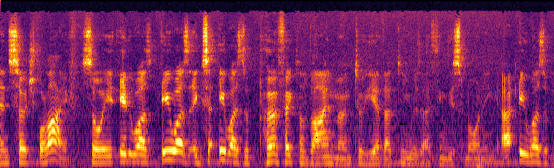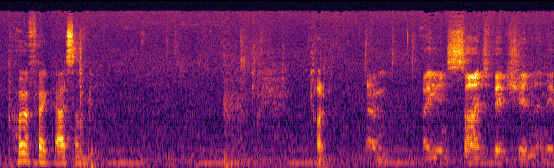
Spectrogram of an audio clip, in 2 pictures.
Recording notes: Press Conference. Talk to journalists at the Science Media Centre in London just a few hours after finding out about the award.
